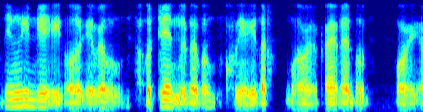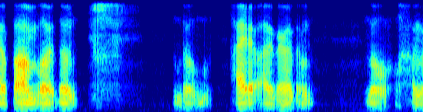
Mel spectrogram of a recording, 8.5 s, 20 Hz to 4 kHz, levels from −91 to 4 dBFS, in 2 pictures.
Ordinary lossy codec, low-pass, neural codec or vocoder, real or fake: none; 3.6 kHz; autoencoder, 44.1 kHz, a latent of 192 numbers a frame, MeloTTS; fake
